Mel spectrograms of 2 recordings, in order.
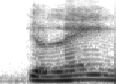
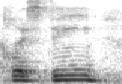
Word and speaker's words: Ghislaine: Ghislaine Maxwell. My wife gave me hell. So you were saying her name wrong before. You're calling it Christine.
